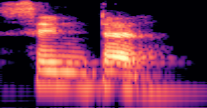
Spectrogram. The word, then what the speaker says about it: center: तो अब हम क्या करेंगे, इस सी को यानी सी का उच्चारण सा से करेंगे। तो ये हो जाएगा बच्चों CEN सेन और TER सेंटर। ठीक बच्चों, अब आपको समझ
